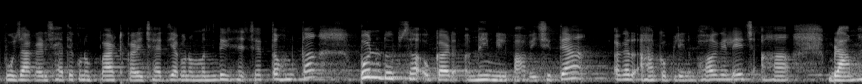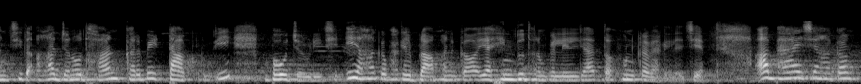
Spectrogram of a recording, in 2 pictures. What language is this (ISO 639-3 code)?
mai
